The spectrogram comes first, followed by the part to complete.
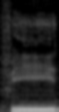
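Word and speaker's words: فِي: আলাইহিম মুসাদা এরপরে ফায়াজের ফি জেরের বামে ইয়া সাকিন এক আলিফ টানতে হয় এখানে আমরা এক আলিফ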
